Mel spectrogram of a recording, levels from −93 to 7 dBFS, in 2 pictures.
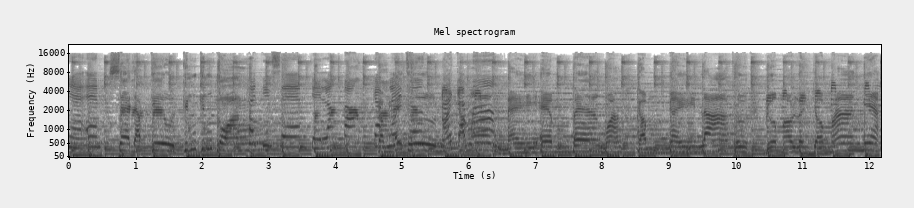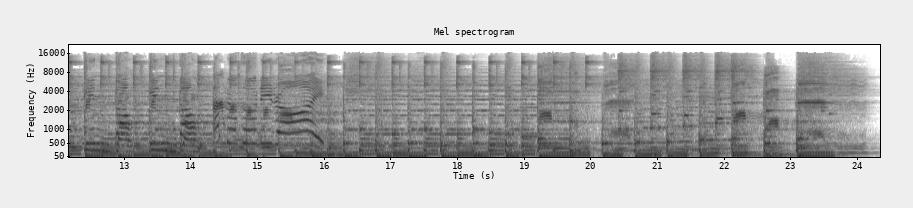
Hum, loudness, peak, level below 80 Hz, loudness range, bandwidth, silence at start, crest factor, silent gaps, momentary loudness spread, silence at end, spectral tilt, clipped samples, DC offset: none; -15 LUFS; 0 dBFS; -24 dBFS; 3 LU; 17 kHz; 0 s; 14 dB; none; 5 LU; 0.15 s; -3.5 dB/octave; under 0.1%; under 0.1%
